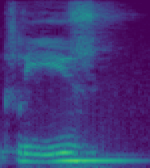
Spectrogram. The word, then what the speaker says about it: please: nice be agreeable again notice in please the S has a voice weights like the letter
